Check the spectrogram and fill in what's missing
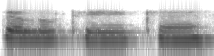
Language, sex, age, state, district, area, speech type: Hindi, female, 45-60, Uttar Pradesh, Ayodhya, rural, conversation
